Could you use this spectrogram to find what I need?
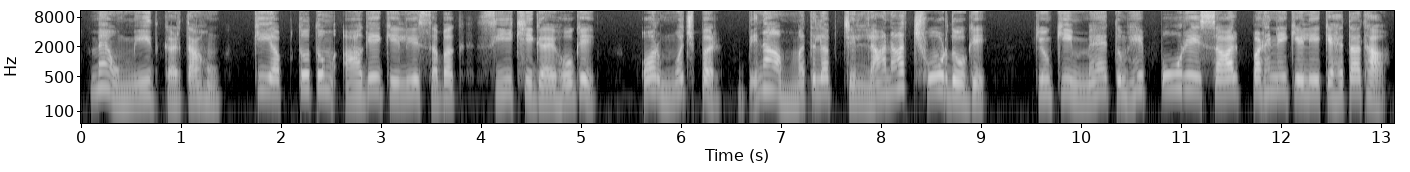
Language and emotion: Hindi, disgusted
